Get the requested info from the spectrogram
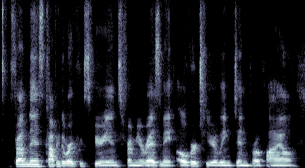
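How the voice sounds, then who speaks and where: An unremarkable speaking voice moves at a moderate pace with fairly even intonation. The recording is very clean, the background silent. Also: man. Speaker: career advisor. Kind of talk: workshop presentation. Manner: casual, many fillers.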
